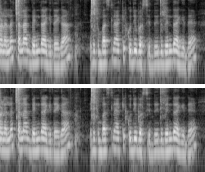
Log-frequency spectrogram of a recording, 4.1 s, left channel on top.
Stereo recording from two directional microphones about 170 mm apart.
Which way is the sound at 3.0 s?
50° left (ahead or behind).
